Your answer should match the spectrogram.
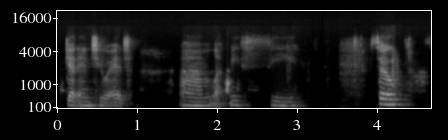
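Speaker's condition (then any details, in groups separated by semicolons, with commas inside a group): No condition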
